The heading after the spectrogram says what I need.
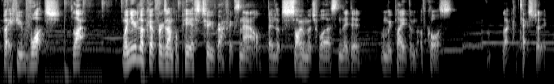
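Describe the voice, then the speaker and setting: A man's voice: mid-range voice, moderate pace, vocal fry, fairly bright tone, soft background music. A man in his thirties streaming a racing game live, chatting casually and rambling with a laugh now and then. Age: 30s. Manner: chatty and rambling, laughs often, talks to chat.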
